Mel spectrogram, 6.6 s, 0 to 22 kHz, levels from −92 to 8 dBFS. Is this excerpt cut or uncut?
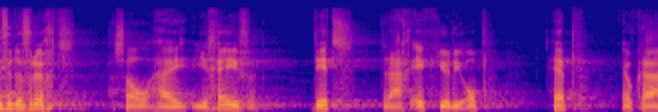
cut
